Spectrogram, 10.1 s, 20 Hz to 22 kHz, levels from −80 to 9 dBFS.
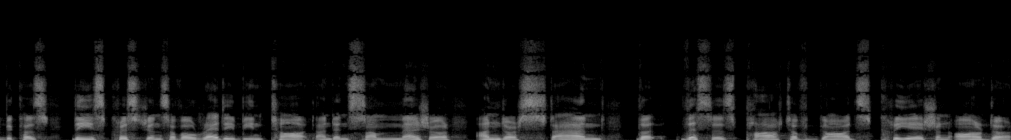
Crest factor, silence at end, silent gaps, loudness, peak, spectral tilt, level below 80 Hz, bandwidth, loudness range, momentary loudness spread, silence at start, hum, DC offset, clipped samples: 18 dB; 0 s; none; -29 LUFS; -10 dBFS; -4.5 dB/octave; -68 dBFS; 16 kHz; 1 LU; 6 LU; 0 s; none; under 0.1%; under 0.1%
